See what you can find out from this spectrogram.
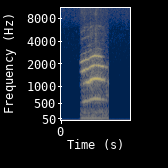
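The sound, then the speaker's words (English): A cat gives a single meow, a clear, tonal cry lasting about half a second at a steady pitch, alone against silence. “No, that's a cat.”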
